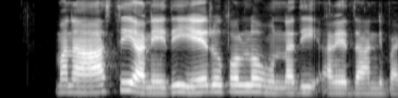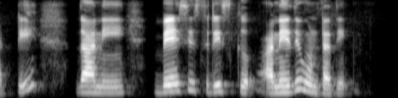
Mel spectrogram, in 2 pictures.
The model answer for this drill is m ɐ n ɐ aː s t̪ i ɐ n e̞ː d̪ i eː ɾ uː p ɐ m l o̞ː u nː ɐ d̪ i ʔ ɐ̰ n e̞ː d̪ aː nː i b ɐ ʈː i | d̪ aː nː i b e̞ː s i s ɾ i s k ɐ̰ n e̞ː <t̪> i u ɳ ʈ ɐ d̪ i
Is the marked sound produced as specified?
no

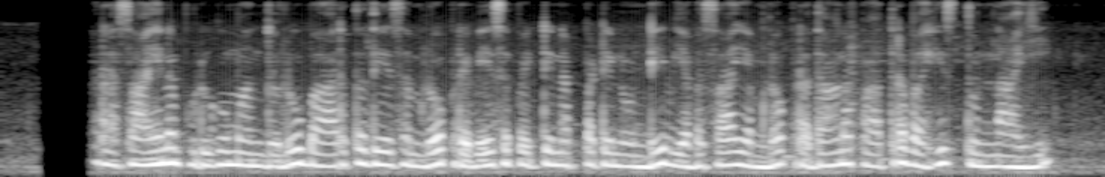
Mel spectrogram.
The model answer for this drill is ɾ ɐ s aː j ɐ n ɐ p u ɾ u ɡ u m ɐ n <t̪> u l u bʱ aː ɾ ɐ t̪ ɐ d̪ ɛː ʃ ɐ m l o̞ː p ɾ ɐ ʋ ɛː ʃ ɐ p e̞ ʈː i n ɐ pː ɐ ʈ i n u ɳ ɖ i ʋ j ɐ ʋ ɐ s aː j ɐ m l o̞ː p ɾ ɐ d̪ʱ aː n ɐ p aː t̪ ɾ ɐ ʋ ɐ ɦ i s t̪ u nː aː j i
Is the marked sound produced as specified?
no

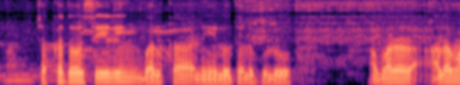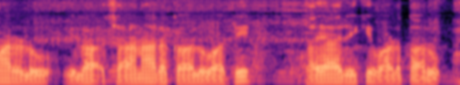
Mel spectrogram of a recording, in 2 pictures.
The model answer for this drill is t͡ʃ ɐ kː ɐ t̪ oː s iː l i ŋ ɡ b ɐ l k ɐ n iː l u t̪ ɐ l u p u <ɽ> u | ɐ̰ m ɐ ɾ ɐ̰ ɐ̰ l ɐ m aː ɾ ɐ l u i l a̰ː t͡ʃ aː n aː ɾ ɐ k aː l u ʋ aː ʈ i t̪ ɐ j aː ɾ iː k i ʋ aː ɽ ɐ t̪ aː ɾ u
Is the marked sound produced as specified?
no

